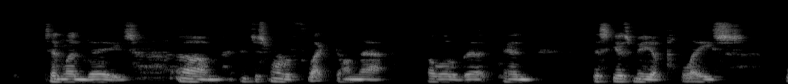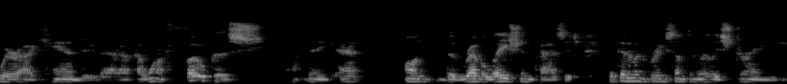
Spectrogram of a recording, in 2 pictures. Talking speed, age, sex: 175 wpm, 50-69, male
